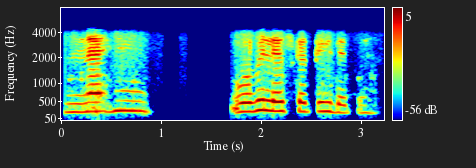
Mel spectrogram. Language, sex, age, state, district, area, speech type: Hindi, female, 18-30, Bihar, Muzaffarpur, rural, conversation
